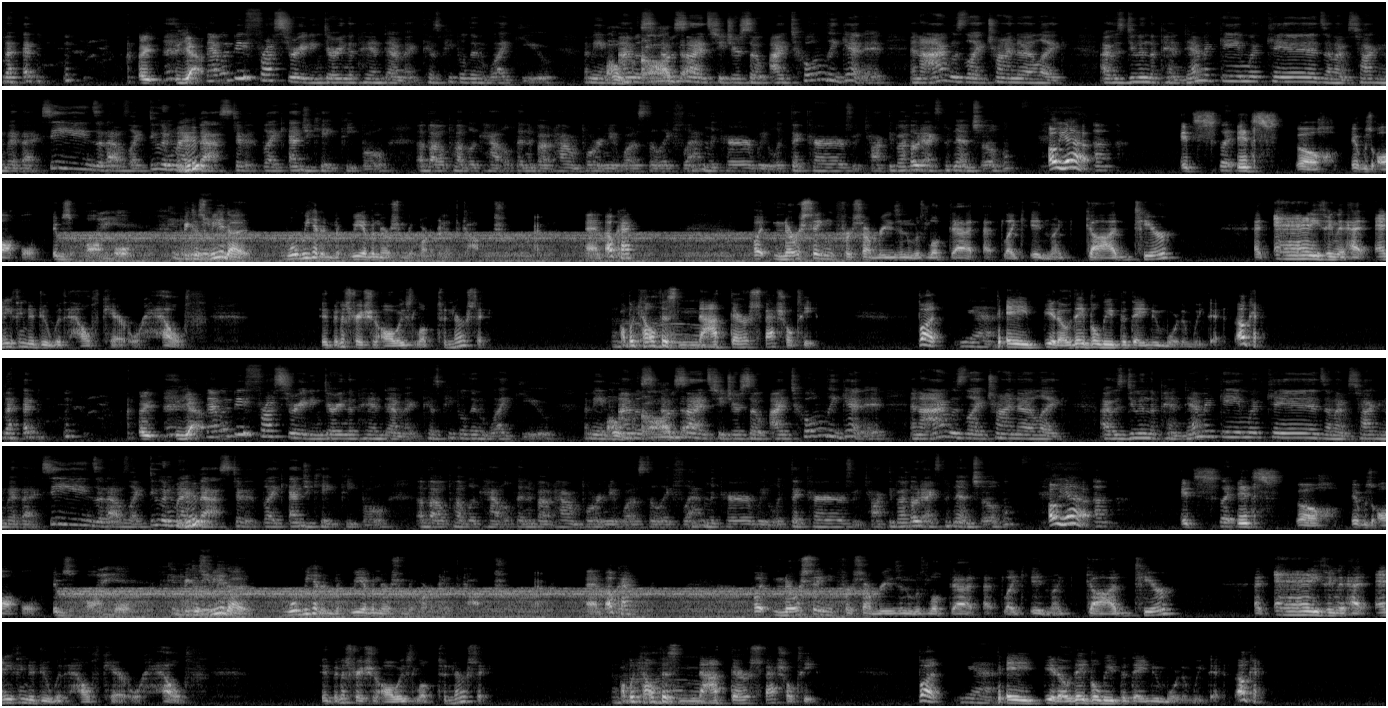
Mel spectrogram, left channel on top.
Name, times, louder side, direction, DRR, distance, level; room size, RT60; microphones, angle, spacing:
voice 1, 0.0-1.3 1.6-24.3 24.8-24.9 26.0-26.2 28.6-28.9 29.3-30.0 47.6-48.7 51.1-51.5, left 1 dB, 10° left, 3.6 m, -34 dB
voice 2, 1.4-2.0 6.0-6.9 15.6-15.9 24.3-24.7 25.6-29.0 29.5-30.1 30.5-32.7 33.0-33.1 33.5-34.0 35.2-39.4 40.2-43.5 44.7-46.3 47.7-49.6 50.7-50.9 51.6-54.1, left 2 dB, 45° left, 1.0 m, -25 dB
sound 1, 28.2-36.4, right 2 dB, 65° right, 5.2 m, -33 dB
10.0 x 5.1 x 2.6 m
head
